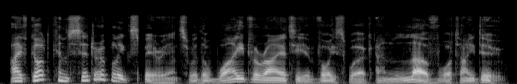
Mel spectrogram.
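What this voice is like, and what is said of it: Mature, well-modulated BBC-style English accent. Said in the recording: “a mature, well-modulated BBC-style English accent”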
